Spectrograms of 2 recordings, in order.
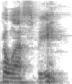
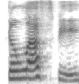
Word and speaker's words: Gillespie: It's Gillespie. Gillespie, yes.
